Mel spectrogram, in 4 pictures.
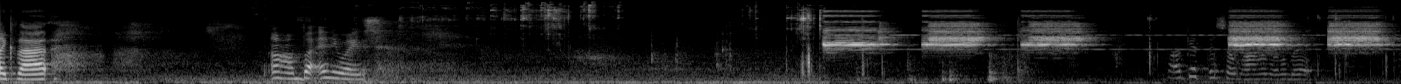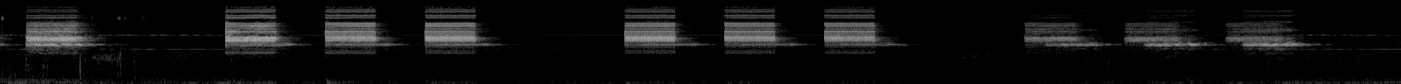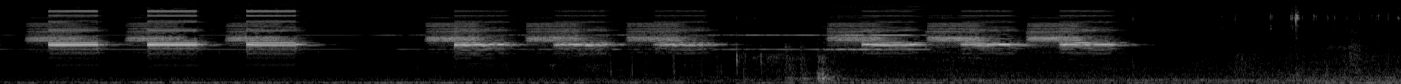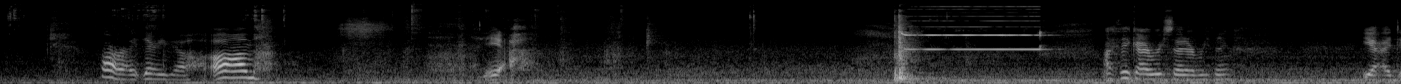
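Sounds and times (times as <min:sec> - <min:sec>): fire alarm blasts: 0:00.0 - 0:56.0
faint steady high tone: 0:10.8 - 0:16.3.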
